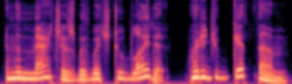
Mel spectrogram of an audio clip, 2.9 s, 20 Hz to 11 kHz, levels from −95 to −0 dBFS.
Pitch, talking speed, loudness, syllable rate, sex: 170 Hz, 245 wpm, -17 LUFS, 5.8 syllables/s, male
